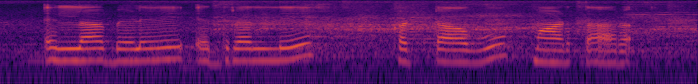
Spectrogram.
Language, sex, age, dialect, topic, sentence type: Kannada, female, 25-30, Dharwad Kannada, agriculture, question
